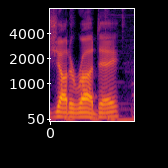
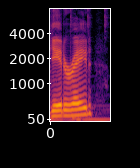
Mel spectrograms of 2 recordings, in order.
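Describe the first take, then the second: First: The word begins with a soft J sound. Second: The word begins with a hard G sound.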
